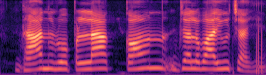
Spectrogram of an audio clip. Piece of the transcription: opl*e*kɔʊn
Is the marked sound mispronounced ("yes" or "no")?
yes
